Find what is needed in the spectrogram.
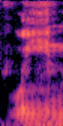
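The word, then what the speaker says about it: lien: l i en but it's pronounced lean just like you lean on a desk or you lean on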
